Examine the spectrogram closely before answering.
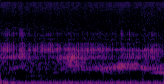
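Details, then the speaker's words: Small fan motor connected to power: low buzzy hum and vibration without turning, spinning only when pushed by hand, in either direction; fails to self-start. "No no arranca ahí pueden ver ustedes que no se mueve del todo solo está vibrando se siente la vibración"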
